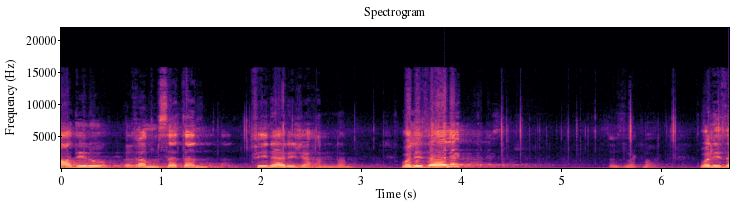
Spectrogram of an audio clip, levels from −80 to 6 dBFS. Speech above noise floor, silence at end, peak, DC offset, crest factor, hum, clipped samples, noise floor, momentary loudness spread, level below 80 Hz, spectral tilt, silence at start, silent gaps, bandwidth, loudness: 34 dB; 0 s; 0 dBFS; 1%; 14 dB; none; under 0.1%; -45 dBFS; 23 LU; -48 dBFS; -4.5 dB/octave; 0 s; none; 15.5 kHz; -11 LUFS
